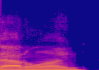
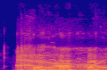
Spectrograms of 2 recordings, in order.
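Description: First: The word is said in a plain accent. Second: The word is said in an Australian accent. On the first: The speaker calls it wrong. "You didn't say it properly" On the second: The speaker calls it right. "you have to say it in an Australian accent"

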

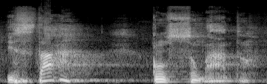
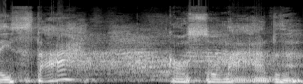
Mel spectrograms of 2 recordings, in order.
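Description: First: It is said at normal reading volume. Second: It is said very loudly and forcefully.

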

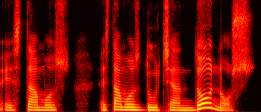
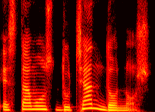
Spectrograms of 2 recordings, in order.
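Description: First: The stress is on the third syllable. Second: The stress is on the second syllable. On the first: The speaker calls it wrong. "如果你不标重音符号，它就会念成" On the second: The speaker calls it right. "所以"

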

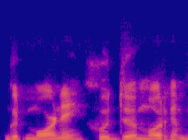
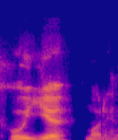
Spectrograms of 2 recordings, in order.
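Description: First: The d sound in the middle is pronounced. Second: The d sound in the middle is dropped. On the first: This is the standard written form. "you have a D in the middle in an adjective" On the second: This is the colloquial spoken form. "But when we speak, we say goeiemorgen. We kick the D out in pronunciation"

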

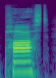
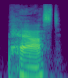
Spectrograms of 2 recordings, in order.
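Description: First: It is said with a British accent. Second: It is said with an American accent.

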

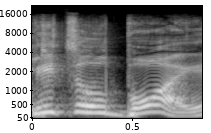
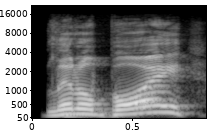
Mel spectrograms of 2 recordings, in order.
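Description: First: It is said in an East German or Russian accent. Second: It is said in the speaker's ordinary accent.

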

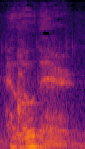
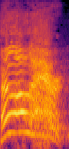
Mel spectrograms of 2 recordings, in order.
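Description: First: The voice is calm and serene. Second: The voice is loud and excited.

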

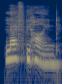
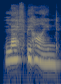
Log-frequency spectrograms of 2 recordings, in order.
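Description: First: The t at the end of left is dropped. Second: The same.

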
